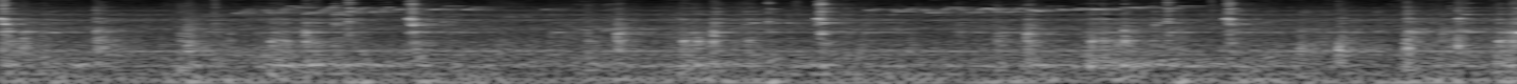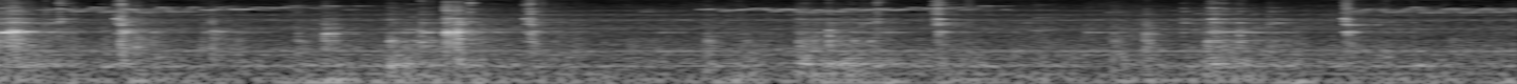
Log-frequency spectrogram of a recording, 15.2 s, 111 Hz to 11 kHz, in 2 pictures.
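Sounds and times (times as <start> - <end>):
bottling machine: 0.0 - 15.1.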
